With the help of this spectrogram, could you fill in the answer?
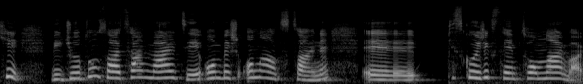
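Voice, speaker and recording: A woman speaks at a very slow pace with a high-pitched voice. The background is quiet. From Turkey, Muğla; Turkey. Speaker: clinical psychologist; guest. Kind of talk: interview on TV. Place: studio. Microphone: lapel.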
